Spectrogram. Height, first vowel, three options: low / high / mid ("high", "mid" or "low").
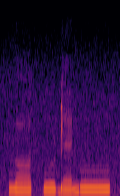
low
